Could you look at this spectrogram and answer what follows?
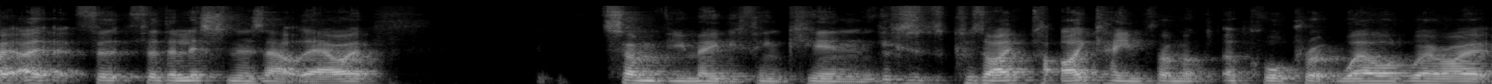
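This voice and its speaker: A man in his thirties, a real estate agent on a webinar panel, answering at length with many restarts and filler phrases over a video call. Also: fairly low pitch. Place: room with a large wall map. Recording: roomy video call audio.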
